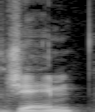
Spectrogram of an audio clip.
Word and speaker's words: Jame: Okay, is that how they say it in the audiobook? It is. Jame.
